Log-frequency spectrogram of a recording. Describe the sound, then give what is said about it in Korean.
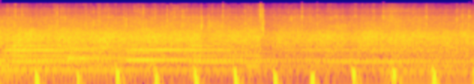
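A church audience applauds to give thanks and glory to God and to honor the pastor, the POP members and the praise team for their year of work, in a dense, steady wash of clapping, with a regular low thumping beat and sustained tones running underneath throughout. “큰 박수로 영광을 돌리겠습니다”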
